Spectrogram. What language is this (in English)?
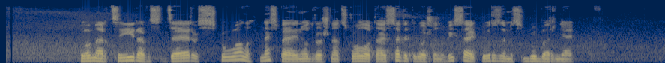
Latvian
